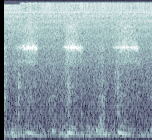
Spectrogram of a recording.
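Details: Baby snoring: three regular noisy breathing cycles, each with a thin whistling tone, about one every second; light snoring with a faint whistle.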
